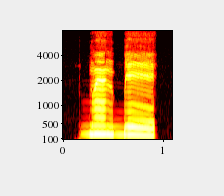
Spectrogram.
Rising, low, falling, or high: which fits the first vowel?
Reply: low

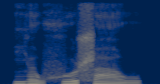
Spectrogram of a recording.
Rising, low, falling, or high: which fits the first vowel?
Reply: low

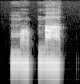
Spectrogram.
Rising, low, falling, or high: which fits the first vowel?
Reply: low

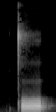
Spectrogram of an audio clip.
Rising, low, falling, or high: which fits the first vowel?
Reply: rising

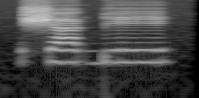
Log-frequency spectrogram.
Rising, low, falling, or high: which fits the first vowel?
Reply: high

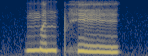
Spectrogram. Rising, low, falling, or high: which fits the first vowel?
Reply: high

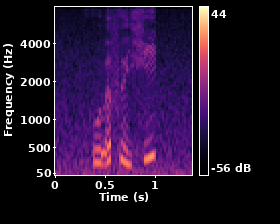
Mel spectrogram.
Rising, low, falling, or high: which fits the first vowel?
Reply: rising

